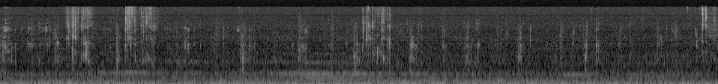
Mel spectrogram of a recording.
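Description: A person chewing a mouthful of deep-dish pizza close to the microphone, in soft irregular chews with small crunches of crust. A faint steady low hum runs underneath.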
